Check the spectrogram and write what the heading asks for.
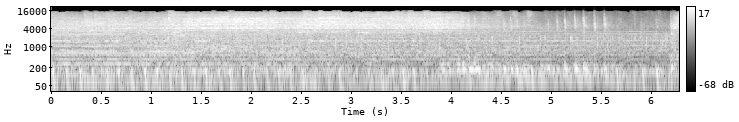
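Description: Big band music: the band holds a long chord over the drums, and fast drum strokes take over in the last two seconds.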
